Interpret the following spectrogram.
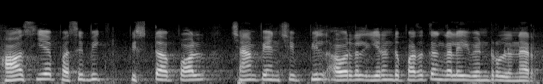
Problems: none marked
